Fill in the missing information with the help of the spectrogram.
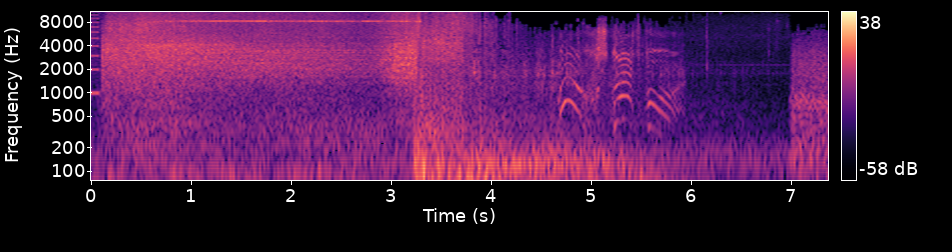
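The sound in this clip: Missile launched from a fighter jet in a movie action scene: a steady jet roar, then a loud whooshing blast midway, followed by a series of curved, warbling electronic tones before the roar returns.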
